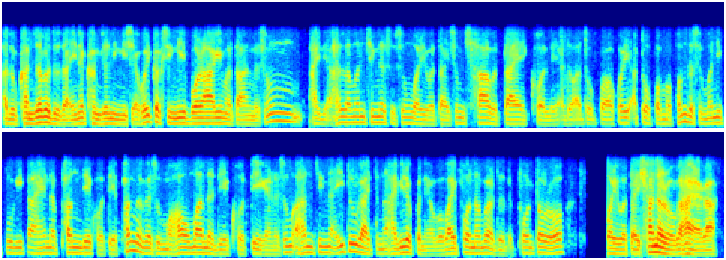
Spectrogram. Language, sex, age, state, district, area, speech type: Manipuri, male, 18-30, Manipur, Kakching, rural, conversation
